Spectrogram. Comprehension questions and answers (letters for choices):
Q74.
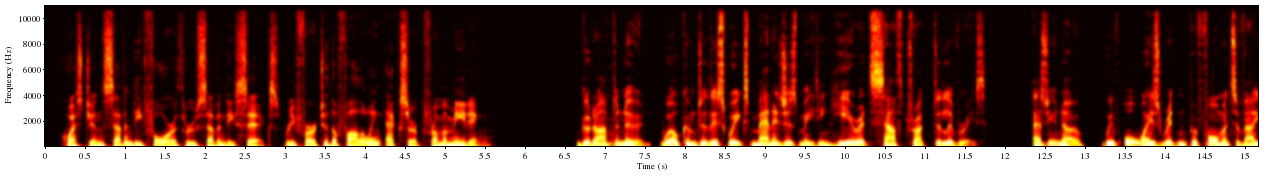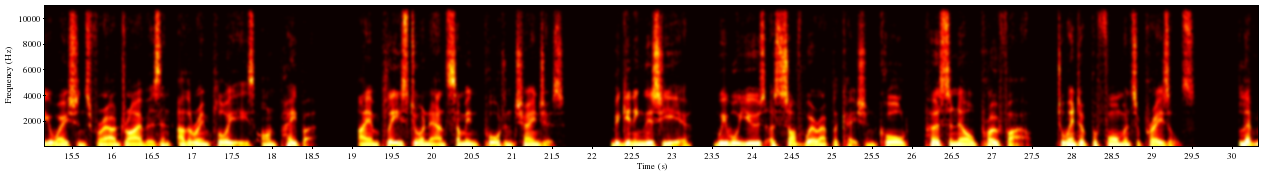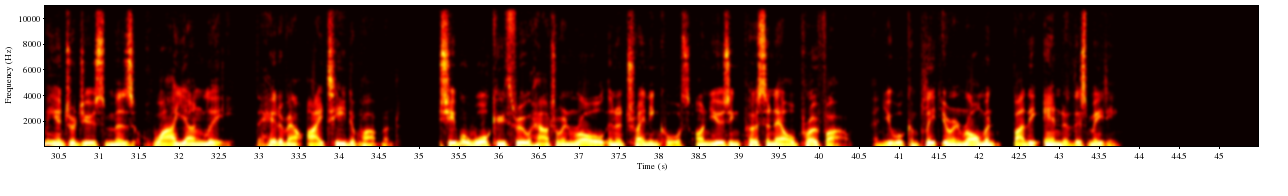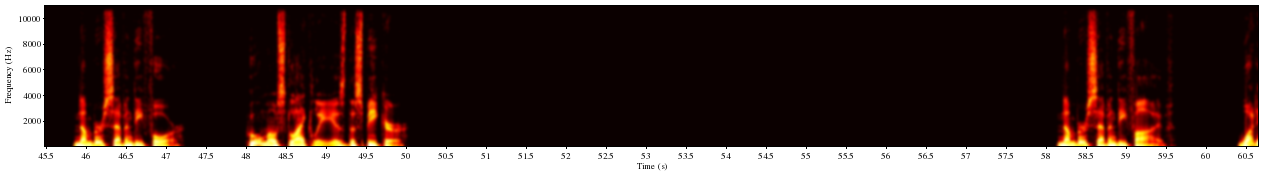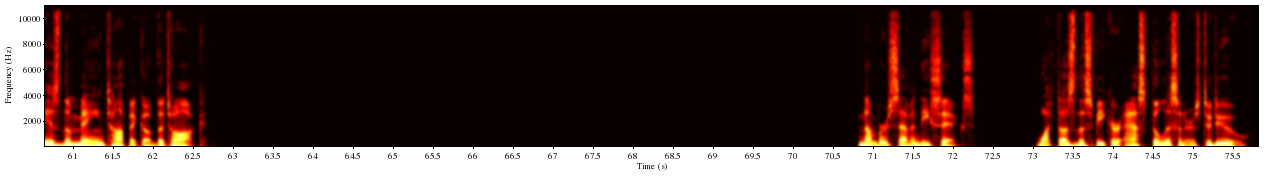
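Who most likely is the speaker?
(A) A salesperson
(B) A manager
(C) A safety inspector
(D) A software developer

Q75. What is the main topic of the talk?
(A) A delivery route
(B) A corporate merger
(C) Performance reviews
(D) Hiring procedures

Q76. What does the speaker ask the listeners to do?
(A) Pass along some information to workers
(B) Sign up for a training course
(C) Get some information from customers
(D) Talk with employees about their goals for the year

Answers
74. B
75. C
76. B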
